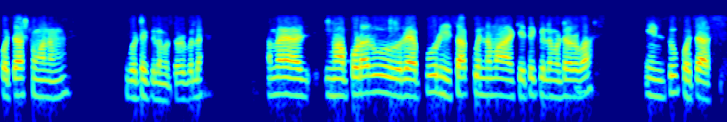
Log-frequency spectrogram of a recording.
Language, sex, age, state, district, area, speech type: Odia, male, 45-60, Odisha, Nuapada, urban, conversation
